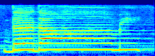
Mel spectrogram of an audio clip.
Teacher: ದದಾಮಿ ದ ದೀರ್ಘ ಮಿ ಹ್ರಸ್ವ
